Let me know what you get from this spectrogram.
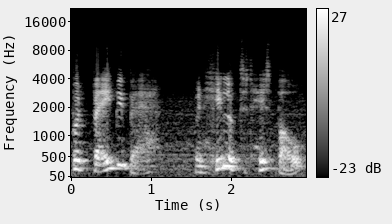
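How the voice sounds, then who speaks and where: A woman's voice: lowish voice, huge pitch swings, measured pace, darkish tone, far from the mic, a little hiss or hum, low-quality recording. A woman telling a bedtime story to young children, expressively, repeating phrases for emphasis, slightly away from the mic.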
